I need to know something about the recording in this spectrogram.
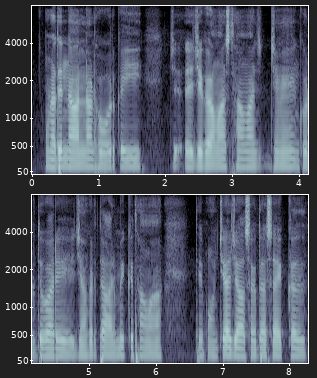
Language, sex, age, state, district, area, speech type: Punjabi, male, 18-30, Punjab, Moga, rural, spontaneous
